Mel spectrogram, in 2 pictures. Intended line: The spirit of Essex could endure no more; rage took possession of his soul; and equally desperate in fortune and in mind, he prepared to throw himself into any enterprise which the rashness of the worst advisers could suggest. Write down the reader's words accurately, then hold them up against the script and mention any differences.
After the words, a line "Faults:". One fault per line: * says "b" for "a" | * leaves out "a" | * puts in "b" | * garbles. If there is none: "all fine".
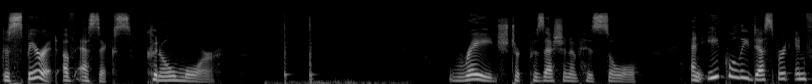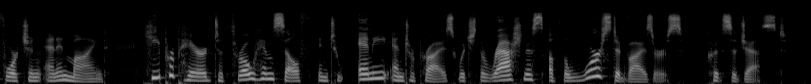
The spirit of Essex could no more; rage took possession of his soul; and equally desperate in fortune and in mind, he prepared to throw himself into any enterprise which the rashness of the worst advisers could suggest.
Faults:
* leaves out "endure"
